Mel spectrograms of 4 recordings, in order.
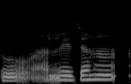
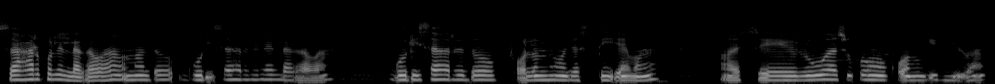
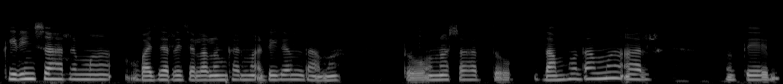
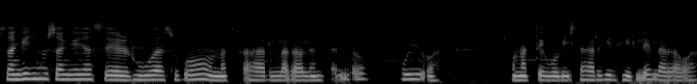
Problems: constant background noise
